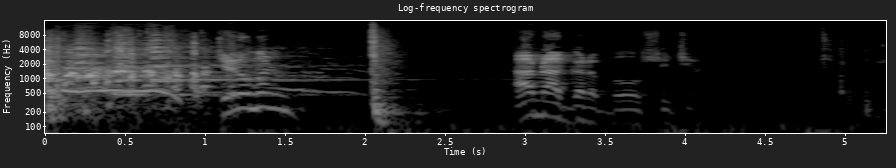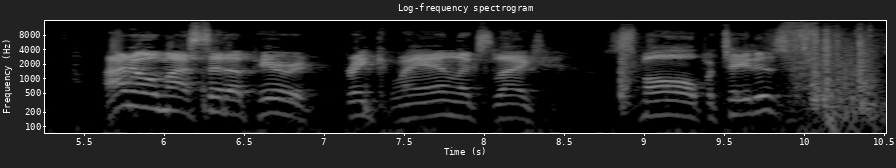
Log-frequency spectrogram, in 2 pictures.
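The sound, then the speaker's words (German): A stuffed animatronic chicken clucks in a string of short, rhythmic bursts, loud, after a sharp bang near the start and a brief quiet gap. “Zu den zwei ausgestopften Animatronik-Hühnern. Ah ne, das ist nur eins.”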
